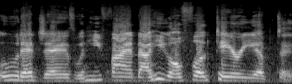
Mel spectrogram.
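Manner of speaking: ordinary delivery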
